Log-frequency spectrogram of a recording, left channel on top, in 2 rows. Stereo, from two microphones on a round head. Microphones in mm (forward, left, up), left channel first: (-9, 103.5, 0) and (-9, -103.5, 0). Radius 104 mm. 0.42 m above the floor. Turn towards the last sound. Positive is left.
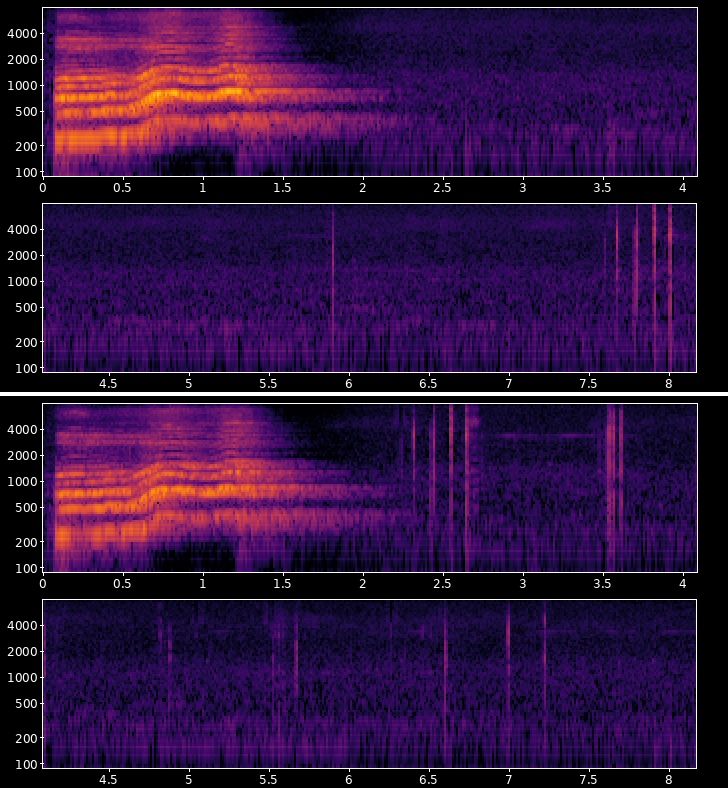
turn(degrees=50)  # may be behind; listen again after turning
